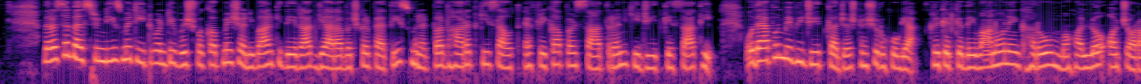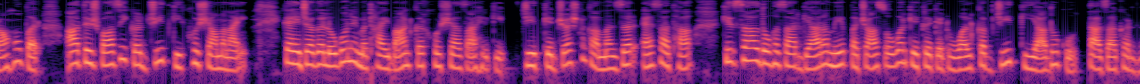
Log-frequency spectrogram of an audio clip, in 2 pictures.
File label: T-20 world cup vo, Hindi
